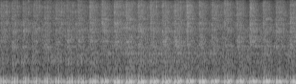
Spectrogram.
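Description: A Honda CB motorcycle engine runs with the choke on, a loud, close, steady chugging idle with rapid pulsing thumps and some mechanical clatter, no voices over it.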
